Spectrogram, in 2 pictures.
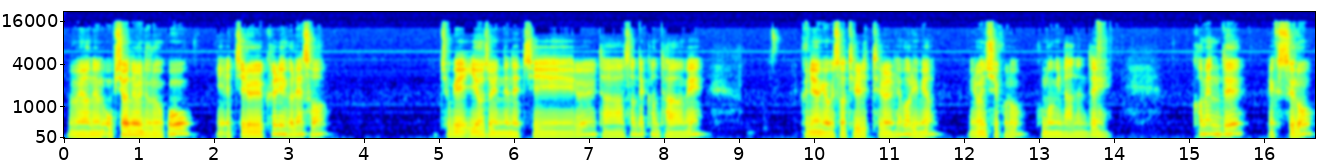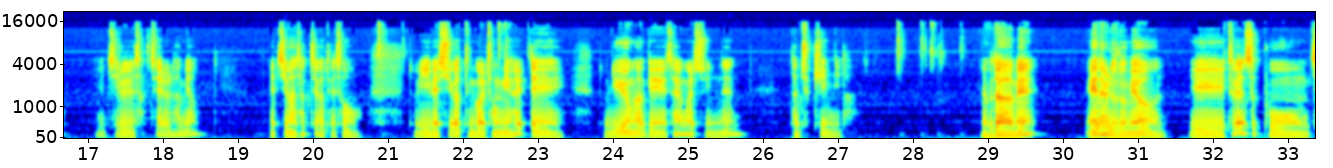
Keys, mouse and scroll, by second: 9.9 x, 13.8 super+z, 17.7 super+x, 27.4 Tab, 30.4 n.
